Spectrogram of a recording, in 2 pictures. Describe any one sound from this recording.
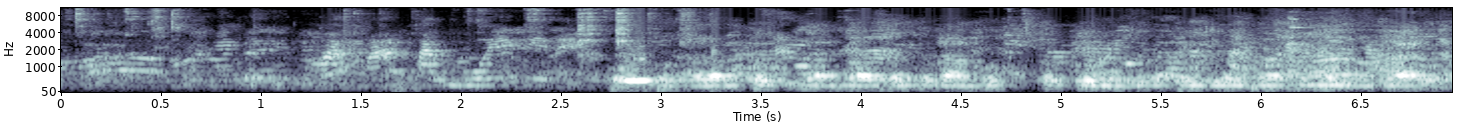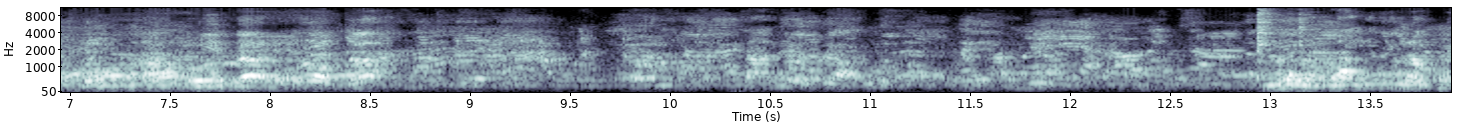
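An elderly man speaks steadily into a handheld microphone, heard through a loudspeaker in an echoing room.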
